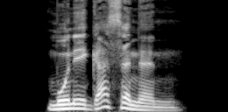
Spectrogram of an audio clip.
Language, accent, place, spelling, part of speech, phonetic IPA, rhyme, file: German, Germany, Berlin, Monegassinnen, noun, [moneˈɡasɪnən], -asɪnən, De-Monegassinnen.ogg
- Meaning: plural of Monegassin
